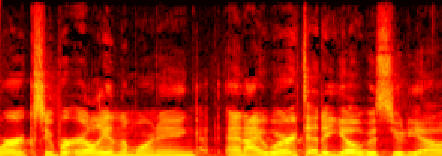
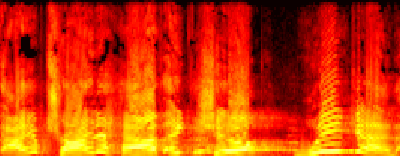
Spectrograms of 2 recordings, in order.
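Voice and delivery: high, loud and slow, fed up; exasperated; 9 semitones higher, 7 dB louder, slower than usual. Retold or imitated. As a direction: spell it out in exasperation. Exasperated quote of self.

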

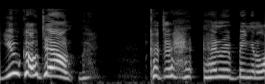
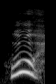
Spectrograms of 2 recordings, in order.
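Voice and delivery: relieved whew; 9 semitones higher, 8 dB louder than usual. Retold or imitated. Ray relieved about teenage girls.

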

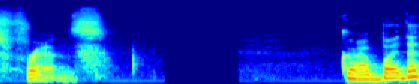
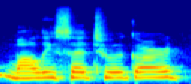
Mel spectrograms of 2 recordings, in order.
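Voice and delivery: ordinary delivery, nothing marked

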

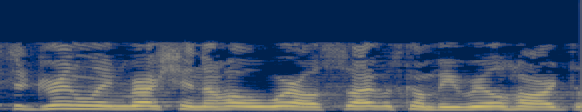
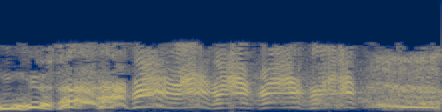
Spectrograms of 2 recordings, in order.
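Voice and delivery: high triumphant cackle; gleeful cackle; 5 semitones higher than usual. Retold or imitated. Wife cackles after hanging up on husband. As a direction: cackle with glee at the revenge to come.

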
